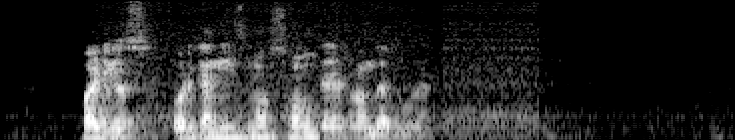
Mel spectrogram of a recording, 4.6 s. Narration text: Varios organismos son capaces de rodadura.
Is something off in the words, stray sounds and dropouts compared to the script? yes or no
yes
